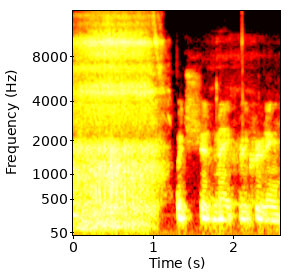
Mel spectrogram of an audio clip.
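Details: Video-game character: a harsh, rattling snore lasting about a second, followed by spoken game dialogue; snoring.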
